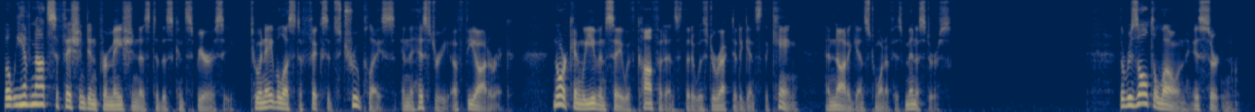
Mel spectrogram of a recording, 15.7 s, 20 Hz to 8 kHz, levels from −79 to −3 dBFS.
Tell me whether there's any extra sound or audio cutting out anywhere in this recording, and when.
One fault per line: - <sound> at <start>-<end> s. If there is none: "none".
none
